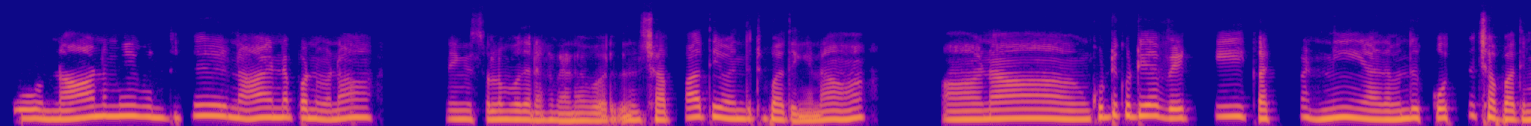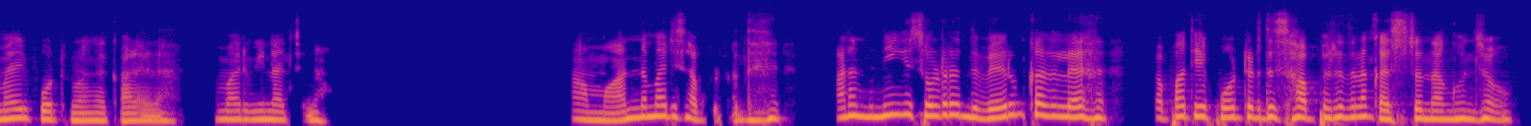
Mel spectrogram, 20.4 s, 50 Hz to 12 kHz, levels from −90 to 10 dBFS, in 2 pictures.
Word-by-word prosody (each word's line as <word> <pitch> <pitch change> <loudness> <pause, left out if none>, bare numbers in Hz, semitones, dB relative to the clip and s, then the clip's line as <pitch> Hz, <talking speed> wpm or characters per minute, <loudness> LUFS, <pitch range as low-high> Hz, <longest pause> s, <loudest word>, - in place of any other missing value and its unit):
ஓ. - - 0 0.3
நானும் 230 +6 +2 0.2
வந்துட்டு, 215 +4 -3 0.2
நான் 205 +3 +1
என்ன 215 0 +2
பண்ணுவேன்னா 195 0 0 0.7
நீங்கச் 185 -1 -4
சொல்லும்போது 175 0 +1
எனக்கு 160 0 -2
நெனைவு 155 0 0
வருது. 185 +2 -2 0.2
சப்பாத்தி 210 +7 -2
வந்துட்டு 190 0 -2
பாத்தீங்கன்னா, 175 - 0 1.0
நான் 195 -1 +1
குட்டி 225 +4 +1
குட்டியா 255 0 +3
வெட்டி 205 +4 -3 0.2
கட் 190 0 -1 0.2
பண்ணி, 205 +3 +2 0.2
அத 175 - +1
வந்து 205 +1 +3
கொத்து 240 +4 -4
சப்பாத்தி 180 -4 +1
மாதிரி 200 0 +1
போட்டுருவாங்க. 155 -3 0
காலைல 150 +1 0 0.3
இந்த 180 - -5
மாரி 175 0 -1
வீணாச்சுன்னா. 170 -3 -2 1.7
ஆமா. 160 -2 -1
அந்த 210 +4 +3
மாரி 245 -1 +2
சாப்பிடுறது. 160 -2 -4 0.5
ஆனா, 240 - +3 0.2
நீங்கச் 275 0 0
சொல்றது 250 -3 +4
வெறும் 260 +6 +2
கல்ல 245 -4 +4 0.6
சப்பாத்திய 235 +4 +1
போட்டு 215 +1 +2
எடுத்துச் 210 -1 0
சாப்பிடுறதெல்லாம் 220 +1 +2
கஷ்டம்தான் 180 0 +1
கொஞ்சம். 180 -2 +1
195 Hz, 130 wpm, -22 LUFS, 175-225 Hz, 1.7 s, சொல்றது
